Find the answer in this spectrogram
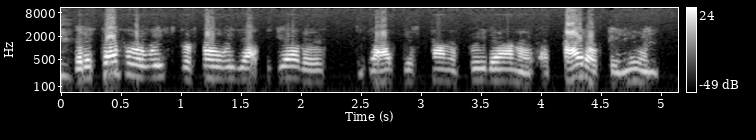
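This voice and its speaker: A fairly high-pitched man at a fairly quick pace, ordinary pitch variation and big swings in loudness, dry and close with no echo. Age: 60s. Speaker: songwriter and singer. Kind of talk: interview. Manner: halting.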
